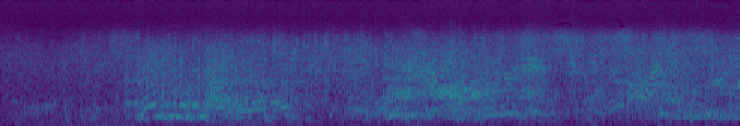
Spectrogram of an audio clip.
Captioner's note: dogs snarling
